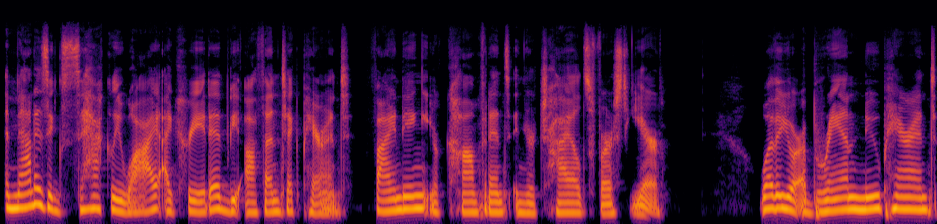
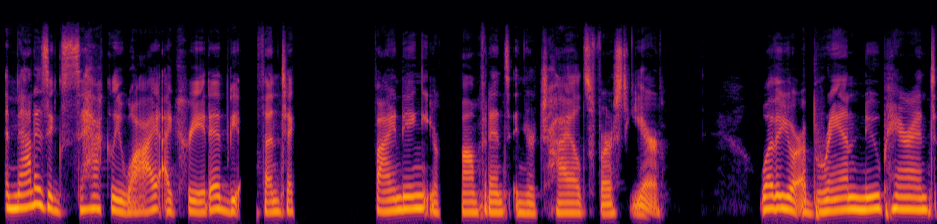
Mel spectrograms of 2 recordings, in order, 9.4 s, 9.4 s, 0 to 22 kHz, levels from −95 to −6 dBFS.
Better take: first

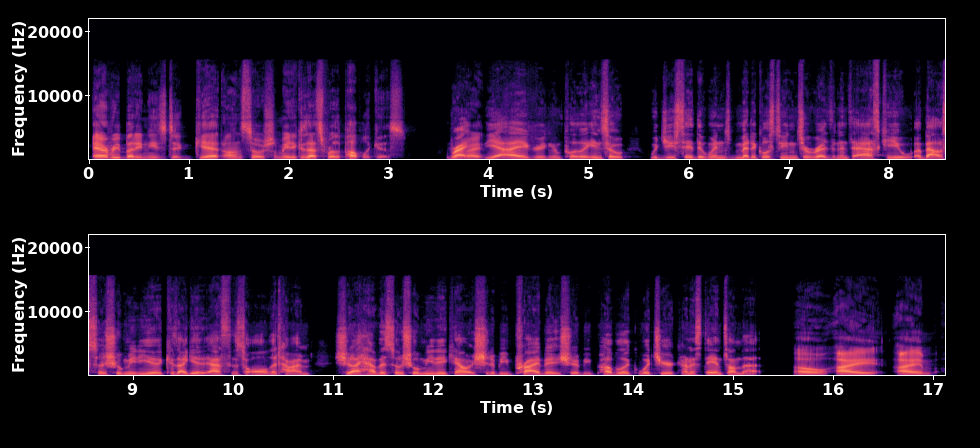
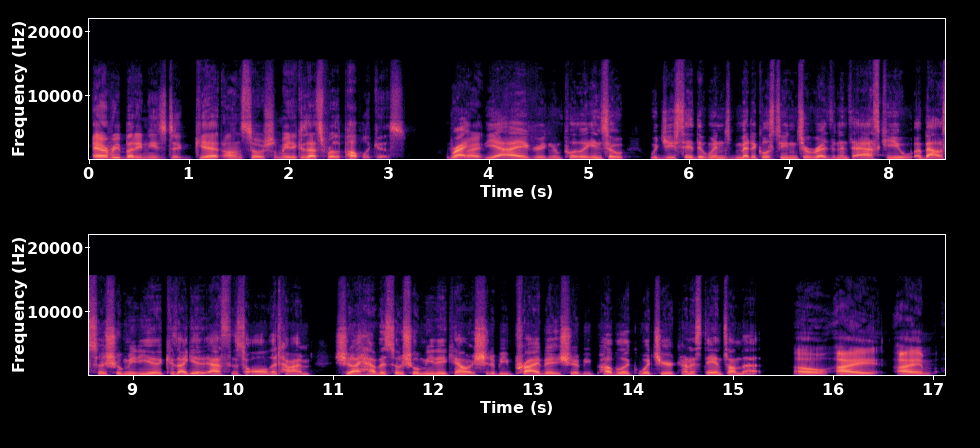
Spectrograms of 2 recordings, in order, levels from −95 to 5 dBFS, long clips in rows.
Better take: neither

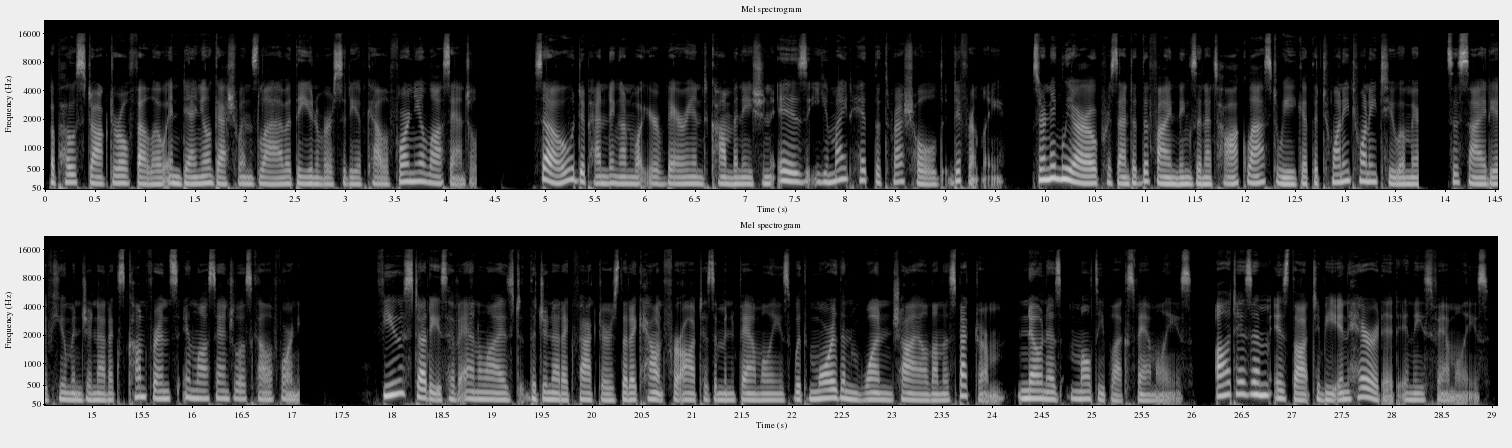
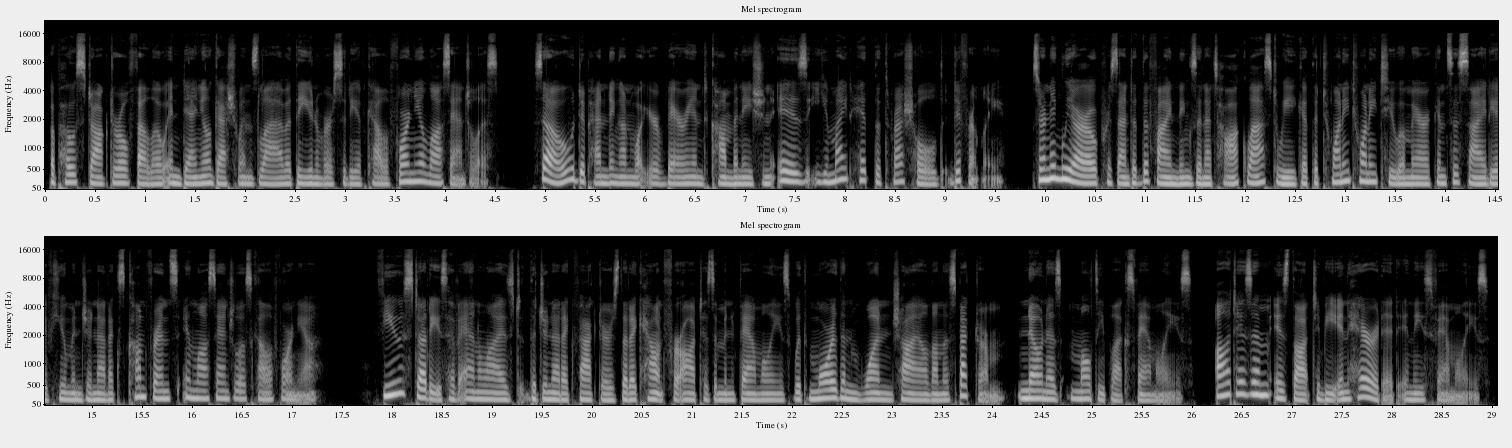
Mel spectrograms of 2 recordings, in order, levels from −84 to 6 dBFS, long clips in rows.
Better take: second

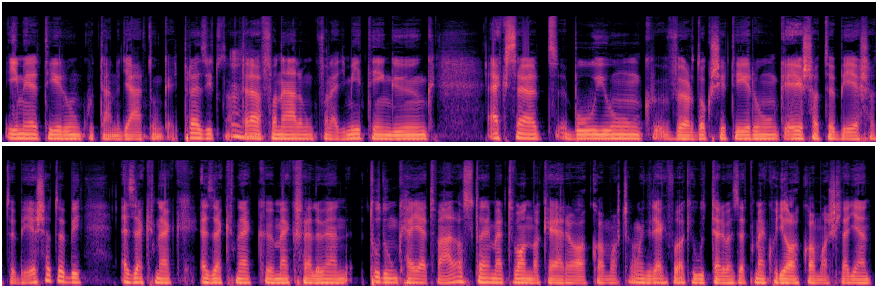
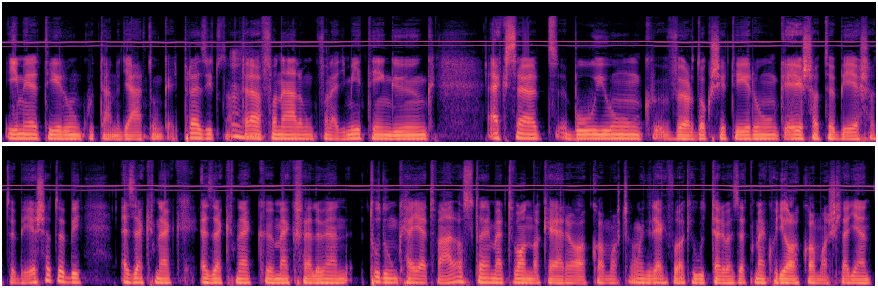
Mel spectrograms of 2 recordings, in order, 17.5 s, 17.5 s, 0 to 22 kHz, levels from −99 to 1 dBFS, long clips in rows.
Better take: first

